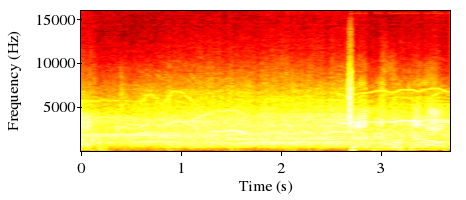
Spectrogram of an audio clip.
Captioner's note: crowd cheering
